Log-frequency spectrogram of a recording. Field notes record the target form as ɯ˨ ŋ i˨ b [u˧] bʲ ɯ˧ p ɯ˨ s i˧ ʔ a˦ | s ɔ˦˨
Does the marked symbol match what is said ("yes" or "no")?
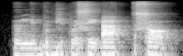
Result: yes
